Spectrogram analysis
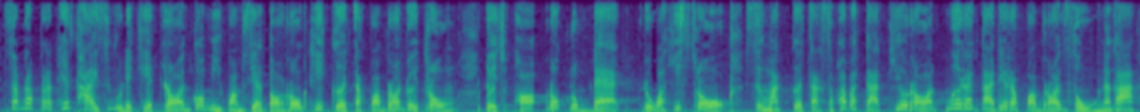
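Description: ผู้หญิงรายงานข่าวตามบทด้วยน้ำเสียงผู้ประกาศที่สุภาพและเป็นทางการ. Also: female voice, mid-range voice. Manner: formal, polite announcer delivery. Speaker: news presenter. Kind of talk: scripted news narration.

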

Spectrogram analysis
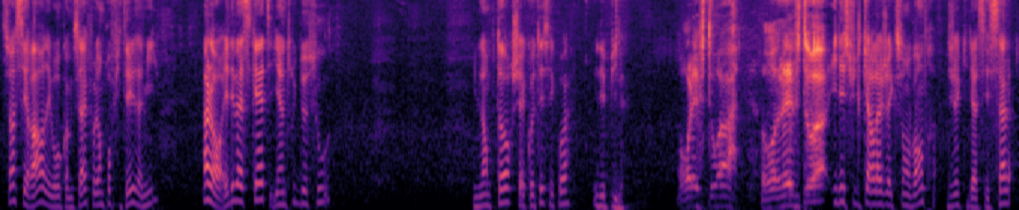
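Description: A man's voice: a little high, quick pace, fairly bright tone. A young man chatting through his gameplay for viewers, with joking asides. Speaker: gaming channel host. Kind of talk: live gameplay commentary.

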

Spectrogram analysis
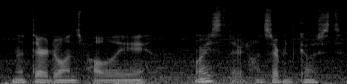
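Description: A man's voice: deep voice, steady tone, moderate pace, music in the background. A man giving rambling gameplay commentary, thinking aloud and correcting himself as he goes. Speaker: gaming commentator.

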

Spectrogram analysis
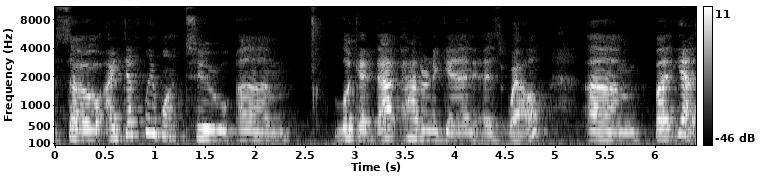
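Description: A middle-aged woman vlogs from her sewing room, talking loosely to a front-facing camera in a medium-close shot. Her voice is medium in pitch and a bit bright, and she wanders through her thoughts with frequent ums and false starts.

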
